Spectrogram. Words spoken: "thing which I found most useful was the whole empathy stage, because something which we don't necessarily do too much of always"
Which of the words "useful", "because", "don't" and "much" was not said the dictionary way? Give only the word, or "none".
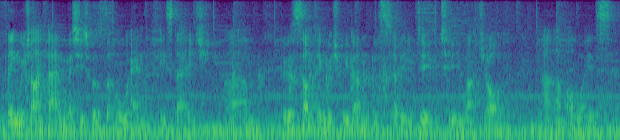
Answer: useful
